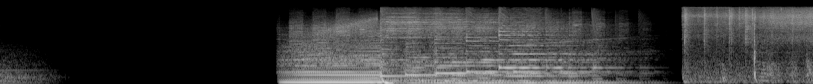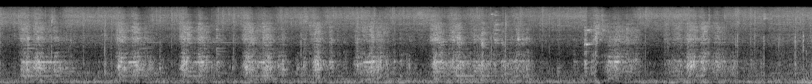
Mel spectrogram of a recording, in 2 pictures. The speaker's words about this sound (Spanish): Un arco de ladrillo, brasas que crepitan, olor a leña y el sonido sordo de las castañas girando sobre el fuego.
